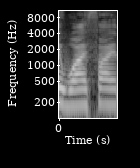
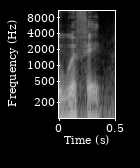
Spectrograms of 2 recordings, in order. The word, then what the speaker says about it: Wi-Fi: I just found out we say Wi-Fi do you say Wi-Fi in the UK and they say whiffy they say whiffy yes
